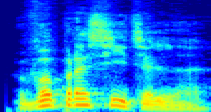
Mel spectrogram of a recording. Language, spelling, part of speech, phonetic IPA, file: Russian, вопросительно, adverb, [vəprɐˈsʲitʲɪlʲnə], Ru-вопросительно.ogg
- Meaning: interrogatively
